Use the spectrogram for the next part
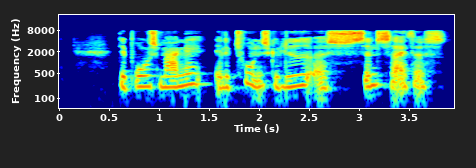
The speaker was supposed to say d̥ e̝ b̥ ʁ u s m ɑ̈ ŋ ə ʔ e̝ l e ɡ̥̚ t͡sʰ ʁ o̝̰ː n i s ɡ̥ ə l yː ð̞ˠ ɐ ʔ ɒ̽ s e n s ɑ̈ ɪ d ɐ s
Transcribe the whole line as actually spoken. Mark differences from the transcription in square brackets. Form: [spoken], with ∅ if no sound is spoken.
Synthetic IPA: d̥ e̝ b̥ ʁ [uː] s m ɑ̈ ŋ ə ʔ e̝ l e ɡ̥̚ t͡sʰ ʁ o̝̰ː n i s ɡ̥ ə l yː ð̞ˠ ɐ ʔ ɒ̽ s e n s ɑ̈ ɪ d ɐ s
